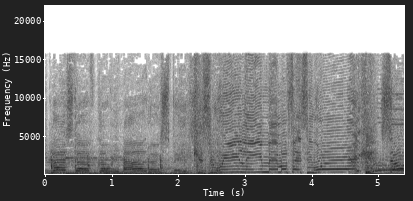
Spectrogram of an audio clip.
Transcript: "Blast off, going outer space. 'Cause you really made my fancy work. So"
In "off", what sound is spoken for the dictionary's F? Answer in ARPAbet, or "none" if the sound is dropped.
P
